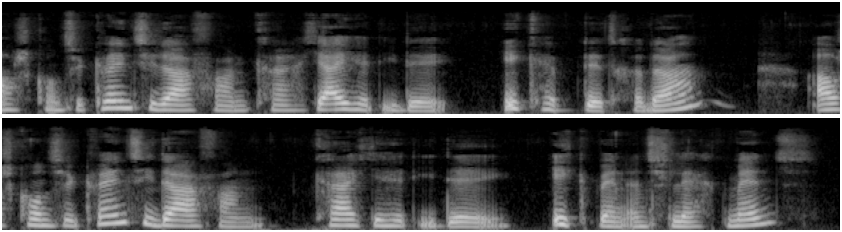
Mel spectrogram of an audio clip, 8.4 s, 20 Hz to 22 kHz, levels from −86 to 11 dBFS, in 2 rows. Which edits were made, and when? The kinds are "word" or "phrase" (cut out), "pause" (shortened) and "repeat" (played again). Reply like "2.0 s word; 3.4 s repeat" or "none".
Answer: 3.8 s pause; 6.8 s pause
